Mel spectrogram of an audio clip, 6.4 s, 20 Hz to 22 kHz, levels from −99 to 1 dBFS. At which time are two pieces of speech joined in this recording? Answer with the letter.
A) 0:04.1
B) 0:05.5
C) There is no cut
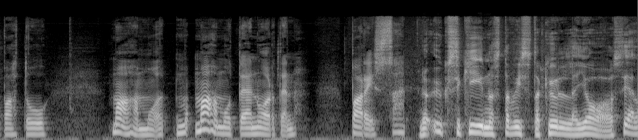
A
